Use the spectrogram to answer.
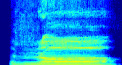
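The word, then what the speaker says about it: راء: চেষ্টা করবেন দাল দাল দাল র রটা মোটা হবে জিব্বাটা উল্টো করে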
